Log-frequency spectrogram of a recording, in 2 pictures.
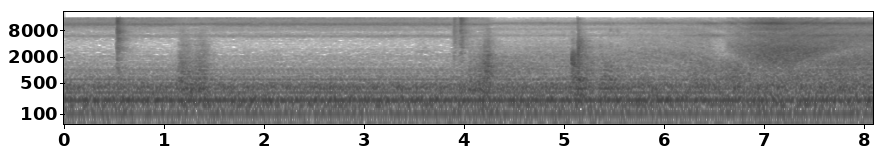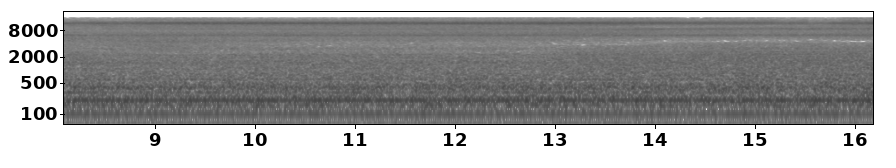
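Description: Kitchen blowtorch being relit after its flame went out: a few sharp igniter clicks in the first five seconds, then a rush as the gas catches about seven seconds in, settling into the steady hiss of the burning flame.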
